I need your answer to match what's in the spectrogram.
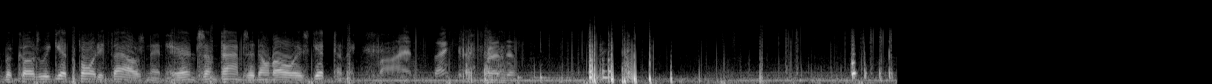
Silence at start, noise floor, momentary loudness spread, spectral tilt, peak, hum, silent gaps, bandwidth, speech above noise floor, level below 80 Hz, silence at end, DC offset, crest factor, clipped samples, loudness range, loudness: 0 s; under -90 dBFS; 18 LU; -9.5 dB/octave; 0 dBFS; none; none; 7 kHz; over 67 dB; -40 dBFS; 3.15 s; under 0.1%; 24 dB; under 0.1%; 8 LU; -23 LUFS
